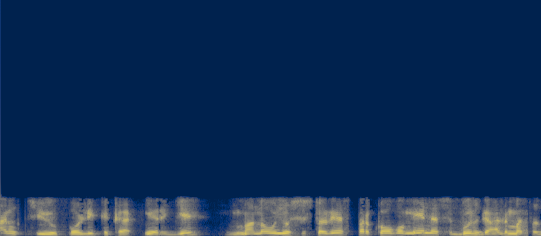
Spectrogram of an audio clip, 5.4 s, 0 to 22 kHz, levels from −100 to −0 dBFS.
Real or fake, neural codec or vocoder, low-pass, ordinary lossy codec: fake; codec, 16 kHz, 4 kbps, X-Codec, HuBERT features, trained on general audio; 3.6 kHz; AAC, 24 kbps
